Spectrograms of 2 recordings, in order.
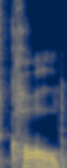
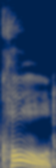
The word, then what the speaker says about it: called: difference this app is called fan chat not cold but called use the a sound like ball and fall a a call called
